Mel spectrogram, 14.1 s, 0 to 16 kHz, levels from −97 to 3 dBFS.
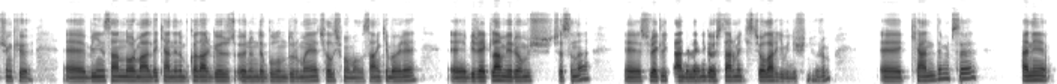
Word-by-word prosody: çünkü, 115 0 -4 0.5
eee, 110 +1 +2
bir 120 - -2
insan 125 +1 +1
normalde 120 +1 +3
kendini 115 -1 -2
bu - - -20
kadar 120 -1 +3
göz 120 -1 -2
önünde 115 -1 -2
bulundurmaya 115 +1 -3
çalışmamalı. 110 -3 -5
Sanki 115 0 -2
böyle, 125 +4 0 0.4
eee, 110 0 +1
bir 115 -1 0
reklam 130 +3 +6
veriyormuşçasına, 125 +5 -2 0.5
eee, 115 -1 +2
sürekli 125 +3 +1
kendilerini 115 -1 +1
göstermek 120 0 +1
istiyorlar 125 0 +3
gibi 105 -3 -7
düşünüyorum. 135 - -11 0.7
Eee, 115 -1 +1
kendim 140 +8 0
ise 185 +4 -2 0.6
hani 135 0 +4
120 Hz, 125 wpm, -24 LUFS, 115-125 Hz, 0.7 s, reklam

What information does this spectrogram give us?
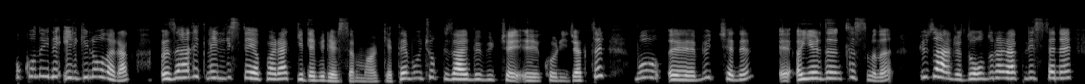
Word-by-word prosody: Bu - - -11
konuyla 370 -1 -4
ilgili 310 +3 -3
olarak 240 - +1 0.3
özellikle 305 +4 +1
liste 300 +1 -6
yaparak 260 0 +4
gidebilirsin 175 -9 0
markete. 145 - -2
Bu 285 +1 -10
çok 320 +1 -10
güzel 240 -1 +6
bir 235 -1 -3
bütçe, 215 -2 -2
eee, 170 -1 -1
koruyacaktır. 185 - -2 0.3
Bu, 315 +3 -5
eee, 210 -2 +4
bütçenin, 260 - -3 0.2
eee, - - 0
ayırdığın 275 +3 +3
kısmını 205 - -5 0.2
güzelce 315 - +3
doldurarak 280 +3 +2
listene, 290 +1 -1
265 Hz, 140 wpm, -22 LUFS, 210-300 Hz, 0.3 s, güzel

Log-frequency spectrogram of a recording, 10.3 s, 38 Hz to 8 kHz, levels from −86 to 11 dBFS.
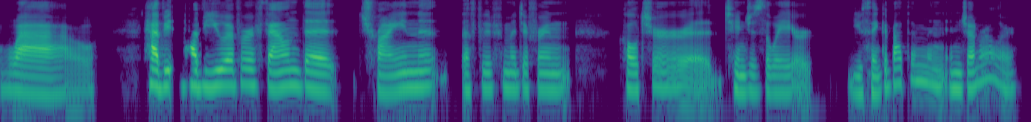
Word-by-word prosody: Wow. 140 - +1 0.5
Have 190 -3 +9
you 185 - +4 0.2
have 180 -1 +7
you 185 +2 +2
ever 190 +1 +1
found 180 0 +2
that 160 -4 +4 0.2
trying 160 +3 -1
it 180 +1 -3 0.2
a 155 - -3
food 165 +1 -8
from 170 -1 -6
a 165 - -3
different 160 0 -5 0.5
culture, 90 - -1
uh, - - -3
changes 150 -2 -4
the 145 - -6
way 145 0 -4
you're - - -7 0.3
you 140 - -8
think 140 +3 -4
about 200 +2 -1
them 115 -2 -5
in 95 -2 -6
in 165 0 -2
general, 220 +9 -3
or 170 -5 -9
160 Hz, 170 wpm, -26 LUFS, 145-180 Hz, 0.5 s, Have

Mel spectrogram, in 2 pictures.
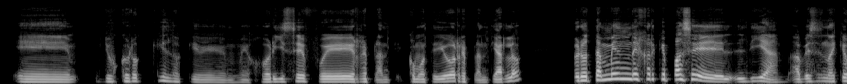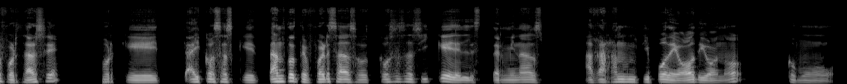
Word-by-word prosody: Em, 120 -2 0 0.3
yo 135 -2 -5
creo 150 0 -2
que 180 -2 -4
lo 135 -4 -5
que 110 -4 -7
mejor 105 +4 -5
hice 130 +3 +1
fue 125 -1 +5
replante 110 -4 -6
como 120 -2 -1
te 120 - -6
digo, 140 +4 +5
replantearlo, 125 - 0 0.5
pero 185 +1 +6
también 250 +5 +6
dejar 245 0 +3
que 235 -2 +1
pase 220 - +6
e - - +5
el 135 +2 -1
día, 140 -7 +1
a 120 - -2
veces 135 +4 -2
no 145 - -2
hay 140 - +1
que 160 - +1
forzarse, 110 -1 -1 0.4
porque 100 -2 -3 0.2
hay 115 0 -1
cosas 120 -2 -2
que 105 -2 -7
tanto 135 +5 +4
te 115 - -1
fuerzas, 115 -1 0
o 110 0 -7
cosas 125 +2 -9
así 120 0 -7
que 125 -5 +1
les 100 -2 -7
terminas 105 +1 -6 0.4
agarrando 115 +2 -4
un 115 - -3
tipo 115 +1 -2
de 95 -2 +1
odio, 95 -1 -1
¿no? 95 - -7 0.4
Como 95 -4 -13
120 Hz, 170 wpm, -25 LUFS, 110-135 Hz, 0.5 s, pero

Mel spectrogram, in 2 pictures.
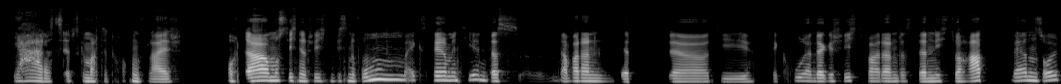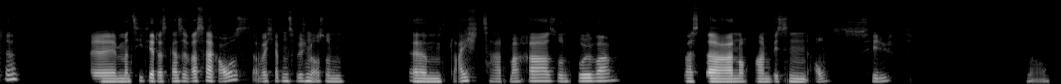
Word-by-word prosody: Ja, 155 0 +1
das 135 -1 -5
selbstgemachte 145 -1 -4
Trockenfleisch. 130 -4 -2 0.4
Auch 155 -1 -4
da 170 +4 +11
musste 180 -1 +2
ich 165 - -13
natürlich 155 0 -2
'n 155 - -15
bisschen 155 0 -5
rumexperimentieren. 200 +1 +2
Das 155 -3 -3 0.3
da 140 -3 -4
war 155 - +4
dann 145 -2 +1
der 130 - 0 0.4
der 135 -1 -1
die 130 0 -8 0.2
der 135 - -13
Krux 165 -1 -9
an 155 - -3
der 150 -1 +4
Geschichte 160 +3 -8
war 150 0 +1
dann, 145 0 +1
dass 145 0 -12
der 140 - +3
nicht 145 +1 -3
so 145 0 -1
hart 180 +4 +6 0.2
werden 180 +2 +1
sollte. 210 +7 -2 0.7
Äh, 135 0 +2
man 135 0 -2
zieht 160 +4 -14
ja 155 - +5
das 145 -1 -5
ganze 145 0 -3
Wasser 155 +2 +2
raus, 175 +9 -4
aber 145 - -7
ich 145 - -12
habe 155 0 -8
inzwischen 155 0 -4
auch - - -5
so 145 -1 -9
'n, 135 0 -7 0.6
ähm, 135 -1 +1
Fleischzartmacher, 155 0 -3
so 150 -1 -10
'n 145 - -6
Pulver, 160 +3 0 0.6
was 145 -1 -5
da 135 -1 +7
noch 130 0 -3
mal 135 - -3
'n 130 - -4
bisschen 135 -1 -4
aushilft. 150 +2 -13 1.3
Genau. 70 -2 -17
150 Hz, 170 wpm, -24 LUFS, 140-160 Hz, 1.3 s, da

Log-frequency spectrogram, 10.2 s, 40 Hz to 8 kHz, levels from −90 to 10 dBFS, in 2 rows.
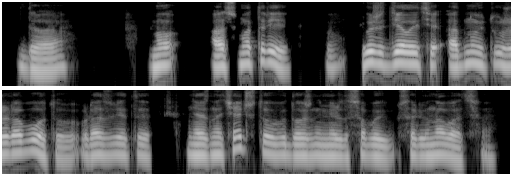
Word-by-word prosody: Да. 120 0 -1 0.8
Но, 145 +3 +1 0.3
а 135 -1 +5
смотри, 160 -3 0 0.3
в 130 +5 -10 0.2
вы 170 +4 +6
же 165 -2 +2
делаете 160 -1 +5
1 155 +4 0
и - - -3
ту 160 +3 -4
же 145 0 +3
работу. 145 -8 0
Разве 130 +1 -1
это 125 -1 -5 0.4
не 135 -1 -1
означает, 135 +10 0
что 145 -6 -2
вы 135 0 -2
должны 130 0 -1
между 125 -1 0
собой 120 -1 -2
соревноваться? 125 -2 -3
135 Hz, 135 wpm, -23 LUFS, 125-150 Hz, 0.8 s, вы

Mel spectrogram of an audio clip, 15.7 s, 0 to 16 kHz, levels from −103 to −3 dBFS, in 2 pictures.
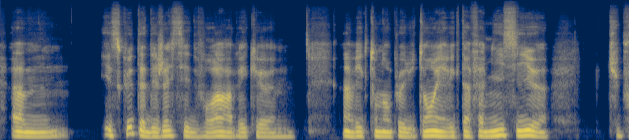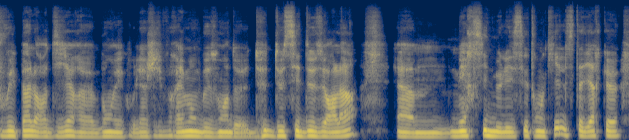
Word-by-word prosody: Hem, 110 0 +1 0.5
est-ce 135 -4 +1
que 170 - -2
tu 175 -6 0
as - - +4
déjà 110 +3 +1
essayé 125 -2 -2
de 100 - -6
voir 110 +2 +2
avec, 105 +1 -5
hem, 100 0 -6 0.6
avec 115 -2 +1
ton 115 -4 +2
emploi 110 +1 0
du 100 -1 -5
temps 125 +2 +4
et 115 - +6
avec 110 -1 -4
ta 115 -2 -1
famille 120 +5 +3
si, 130 -1 +5
heu, 105 -4 +1 0.8
tu - - -3
pouvais 120 -1 -1
pas 125 +2 +1
leur 110 -3 -1
dire: 115 +2 -3
«Heu, 100 -1 -5
bon 110 +2 -2
écoute, 105 0 -6
là, 110 0 -4
j'ai 120 +2 -4
vraiment 120 0 +1
besoin 110 0 0
de 100 -1 -5
de 105 +4 -3
de 120 -1 0
ces 120 +1 +1
2 115 0 +1
heures-là, 120 +8 +1 0.5
hem, 100 -2 -1
merci 120 +3 +2
de 120 - +6
me 115 -1 +4
laisser 110 +2 -1
tranquille»? 120 +7 -2
C'est-à-dire 120 -3 -2
que 120 -1 0
115 Hz, 185 wpm, -22 LUFS, 105-120 Hz, 0.8 s, et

